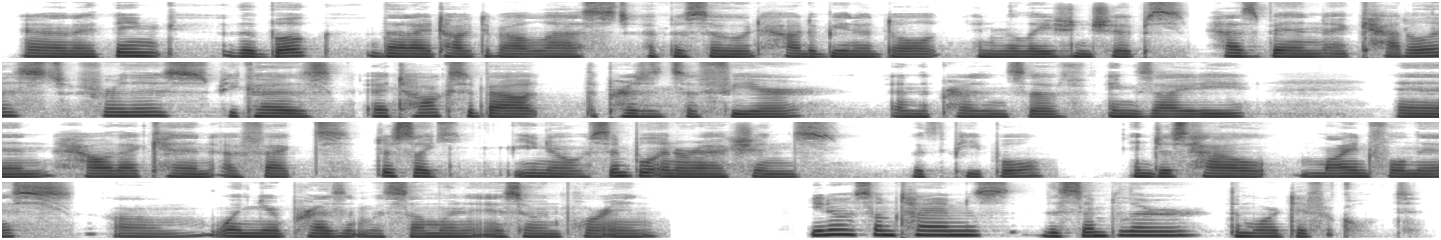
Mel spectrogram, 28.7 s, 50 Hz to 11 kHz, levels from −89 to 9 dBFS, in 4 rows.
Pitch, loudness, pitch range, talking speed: 170 Hz, -19 LUFS, 160-185 Hz, 150 wpm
